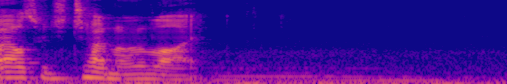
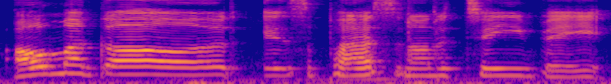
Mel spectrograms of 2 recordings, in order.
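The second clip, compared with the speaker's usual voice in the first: mock shock; 8 semitones higher, 7 dB louder than usual. Mock shock at a ghost video.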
